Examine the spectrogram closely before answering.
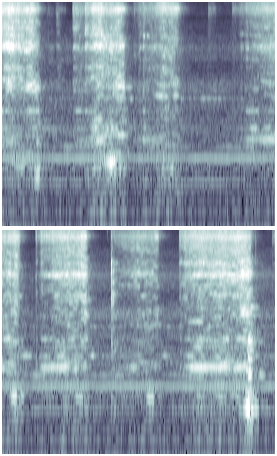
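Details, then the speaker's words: Wood lathe, spindle roughing gouge doing a planing cut on a cherry handled rolling pin: rasping cutting passes that turn into light fluttering chatter as the cut stops, with the gouge wing catching a high or low spot; tool chatter. "So what I'm doing is pushing in, and when it stops, you hear it chatter a little bit."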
